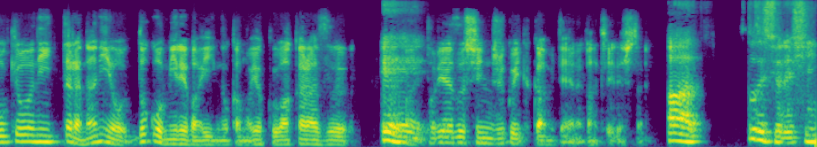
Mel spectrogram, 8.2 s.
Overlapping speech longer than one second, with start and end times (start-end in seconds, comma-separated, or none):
none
